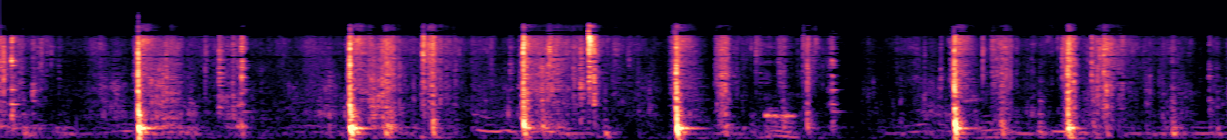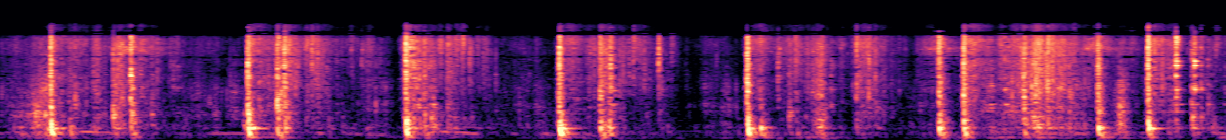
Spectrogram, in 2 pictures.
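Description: Hand pick striking a coal face again and again, a sharp hit every second or so, with broken lumps of coal clattering down after the blows.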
